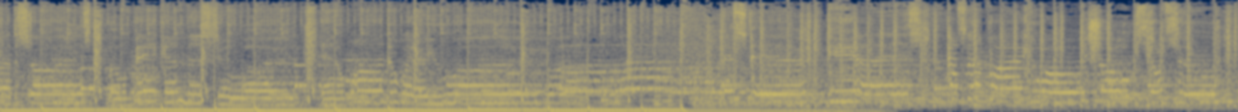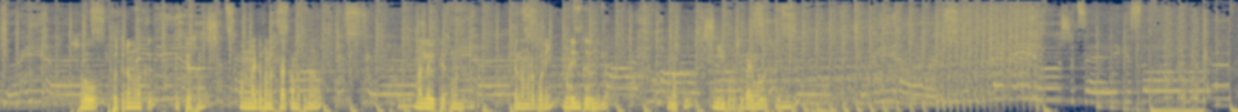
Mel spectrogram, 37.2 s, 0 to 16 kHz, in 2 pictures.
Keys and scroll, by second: 17.2 super+0, 23.9 super+0, 25.3 super+1, 26.7 super+-, 30.9 super+-.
